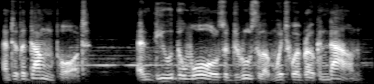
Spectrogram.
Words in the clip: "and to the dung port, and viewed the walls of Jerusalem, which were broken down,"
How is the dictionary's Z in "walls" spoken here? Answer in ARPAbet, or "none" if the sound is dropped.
Z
